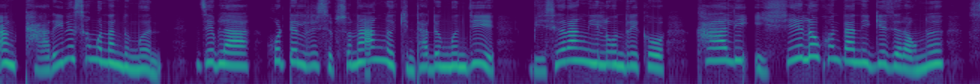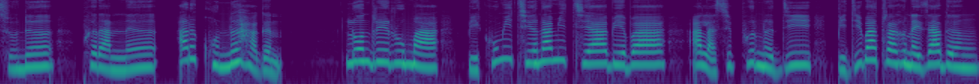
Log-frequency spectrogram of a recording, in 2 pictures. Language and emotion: Bodo, surprised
